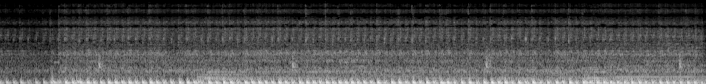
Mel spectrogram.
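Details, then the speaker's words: Honda Beat scooter after an engine rebuild following oil starvation, first start: air screw already adjusted, yet it still idles unevenly with a limping, stumbling beat and struggles to hold idle. "Ini adalah suara motor yang sudah disesuaikan setelan anginnya. Namun tetap terdengar pincang."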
